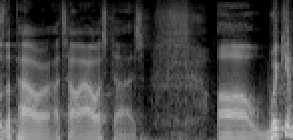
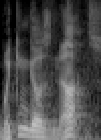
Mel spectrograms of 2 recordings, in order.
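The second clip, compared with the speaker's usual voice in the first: ordinary delivery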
